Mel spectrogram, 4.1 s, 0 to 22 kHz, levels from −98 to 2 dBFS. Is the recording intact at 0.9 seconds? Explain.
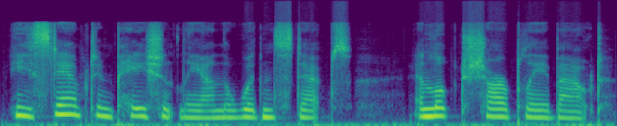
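Yes, the speech at 0.9 seconds is intact, with no fault to be heard at that moment.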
